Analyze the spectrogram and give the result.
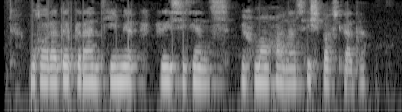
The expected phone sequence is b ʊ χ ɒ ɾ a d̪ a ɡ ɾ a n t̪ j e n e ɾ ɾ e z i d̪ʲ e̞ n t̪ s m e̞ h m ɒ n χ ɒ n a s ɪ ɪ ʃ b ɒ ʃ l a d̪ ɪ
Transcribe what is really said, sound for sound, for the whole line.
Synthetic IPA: b ʊ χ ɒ ɾ a d̪ a ɡ ɾ a n t̪ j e m e ɾ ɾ e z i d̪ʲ e̞ n t̪ s m e̞ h m ɒ n χ ɒ n a s ɪ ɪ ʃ b ɒ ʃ l a d̪ ɪ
